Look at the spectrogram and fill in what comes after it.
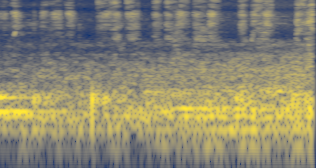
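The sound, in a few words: writing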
